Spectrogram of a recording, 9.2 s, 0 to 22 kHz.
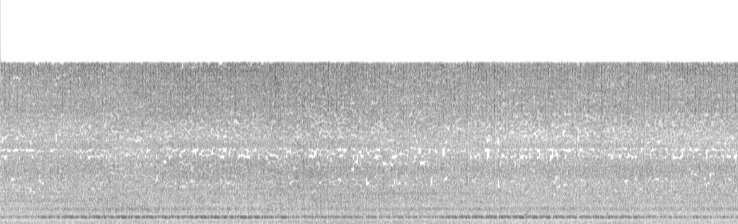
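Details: Volvo S40 engine idling with a steady high howl near 700 Hz, a crankcase vacuum squeal from a clogged oil trap (PCV separator); the noise disappears when the dipstick is pulled out; resolved.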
